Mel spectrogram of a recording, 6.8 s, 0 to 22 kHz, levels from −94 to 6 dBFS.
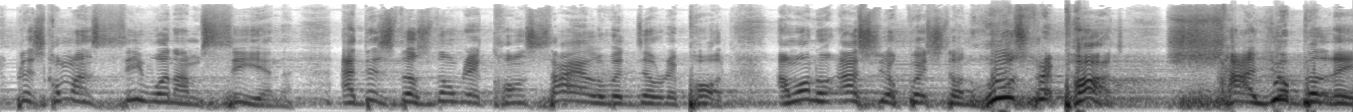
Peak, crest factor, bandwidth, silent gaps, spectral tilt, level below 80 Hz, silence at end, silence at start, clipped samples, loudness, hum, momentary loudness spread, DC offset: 0 dBFS; 14 dB; 19.5 kHz; none; -4 dB/octave; -46 dBFS; 0 s; 0 s; 1%; -14 LUFS; none; 14 LU; under 0.1%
